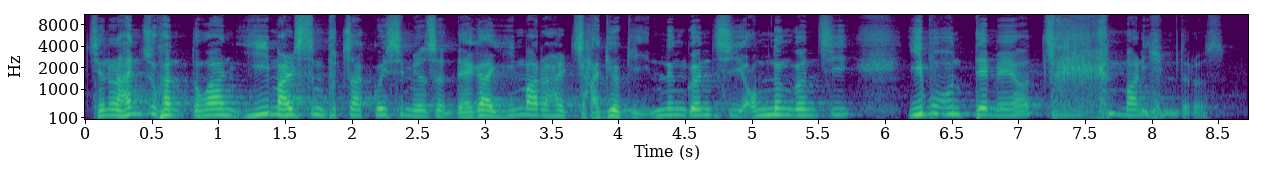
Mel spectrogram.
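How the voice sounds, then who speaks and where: A man's voice: sits high, a little fast, vocal fry, few pauses, big-room sound. A man preaching a sermon as pastor, often calling out to the congregation and answering his own questions. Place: church sanctuary.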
